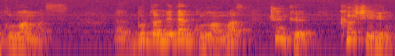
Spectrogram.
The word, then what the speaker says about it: Kırşehir: Çünkü Kırşehir'in Osmanlıca'da yazılışı kefle değil, yani normal k ile değil, gafla yazılmakta. Gı diye okunur bizim orada Kırşehir.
